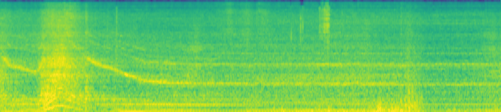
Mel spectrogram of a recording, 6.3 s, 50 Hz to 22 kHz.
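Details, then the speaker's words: BMW K1600 GTL six-cylinder motorcycle just after its 50,000-mile major service. Smooth rev that climbs, then settles into an even, steady hum with no stumble or judder: running and sounding beautiful. "so she's just had a 50 000 mile service she's in good nick she's running and sounding beautiful again"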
